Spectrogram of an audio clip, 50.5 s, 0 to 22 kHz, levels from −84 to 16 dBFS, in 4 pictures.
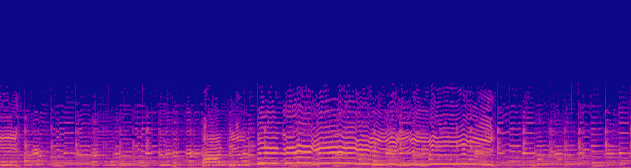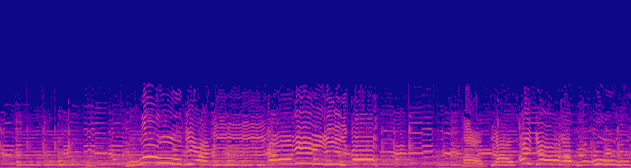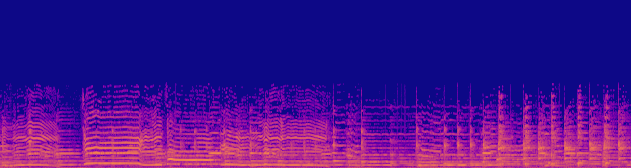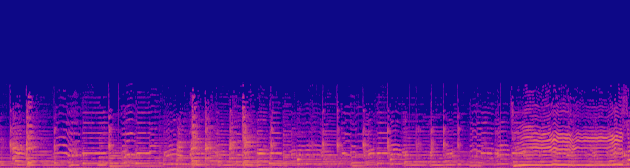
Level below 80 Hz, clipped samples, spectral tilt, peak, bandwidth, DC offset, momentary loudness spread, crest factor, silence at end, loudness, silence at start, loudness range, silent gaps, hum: -42 dBFS; under 0.1%; -1 dB/octave; -4 dBFS; 11.5 kHz; under 0.1%; 11 LU; 14 dB; 0 s; -17 LUFS; 0 s; 8 LU; none; none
